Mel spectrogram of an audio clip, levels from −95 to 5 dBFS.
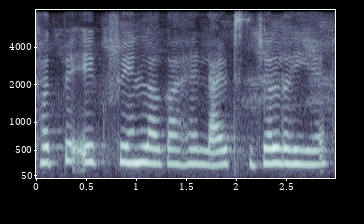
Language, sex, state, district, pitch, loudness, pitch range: Hindi, female, West Bengal, Alipurduar, 260 Hz, -15 LUFS, 250-280 Hz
